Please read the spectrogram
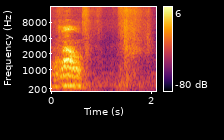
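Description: A domestic cat meows once, a short call that rises and falls in pitch, lasting about half a second.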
